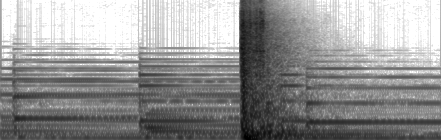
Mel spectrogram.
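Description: Solo piano music with single notes struck every half second or so. About a second in, one loud, heavy thunk cuts across it.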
